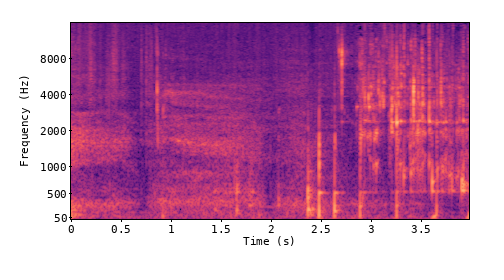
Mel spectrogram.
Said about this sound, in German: Das ist nicht geil, man kann auch so skrupellos einfach wirklich das Glas vollhauen.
